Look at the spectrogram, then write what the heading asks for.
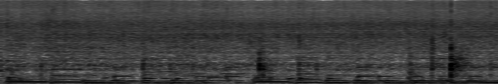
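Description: Rice and vegetables sizzling in a hot wok, a steady hiss, with a few sharp clicks.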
